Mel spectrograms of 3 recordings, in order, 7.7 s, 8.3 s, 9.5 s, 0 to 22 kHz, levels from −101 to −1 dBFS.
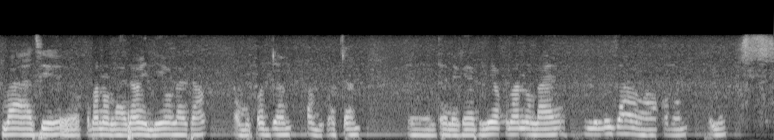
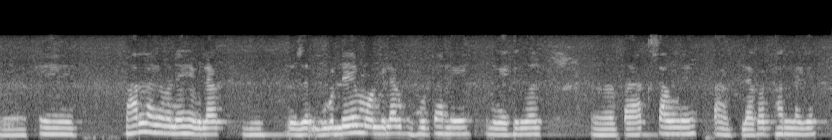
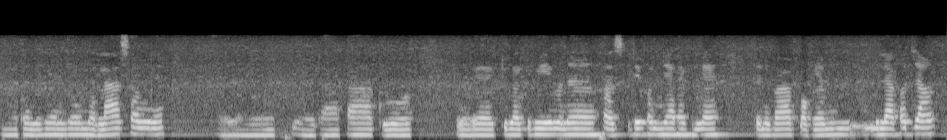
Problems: constant background noise, background conversations at intervals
